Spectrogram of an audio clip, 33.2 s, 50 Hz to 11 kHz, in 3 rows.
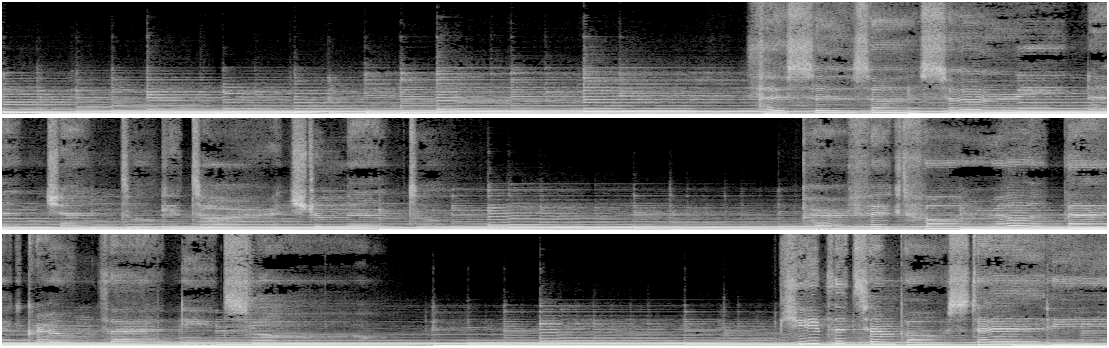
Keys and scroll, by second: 11.1 space, 13.7 Delete, 14.9 Delete, 25.3 space.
